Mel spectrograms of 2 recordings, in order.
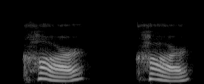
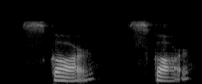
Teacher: if we say C in car, car, car. Do you see how the paper flutters? But when I say scar, we get no movement whatsoever. So this ga, ga, ga, ga is an extraordinarily soft, completely non-aspirated K sound, almost a G sound.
